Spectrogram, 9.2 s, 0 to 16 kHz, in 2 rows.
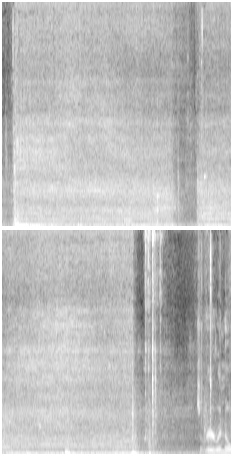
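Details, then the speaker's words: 1990 Chevrolet Blazer 4x4 power window demonstrated: low steady motor drone for several seconds, pausing twice then resuming, no grinding or straining; the window motor works normally. "Consult with your sales associate when you call in or email."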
